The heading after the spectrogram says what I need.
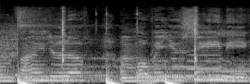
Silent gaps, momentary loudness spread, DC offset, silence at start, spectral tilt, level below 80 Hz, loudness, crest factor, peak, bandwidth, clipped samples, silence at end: none; 3 LU; under 0.1%; 0 s; -6 dB/octave; -16 dBFS; -13 LUFS; 12 dB; 0 dBFS; 16 kHz; under 0.1%; 0 s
